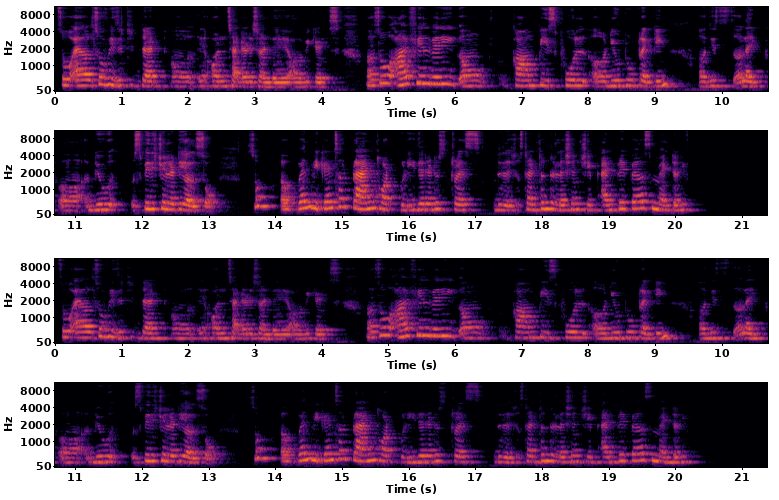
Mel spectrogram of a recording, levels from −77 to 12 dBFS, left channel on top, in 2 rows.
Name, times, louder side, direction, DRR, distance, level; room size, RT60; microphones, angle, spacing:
voice 1, 0.1-9.3 9.7-13.2 13.7-17.0 17.3-20.2, left 3 dB, 90° left, 0.6 m, -24 dB
8.8 x 4.7 x 4.2 m
head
